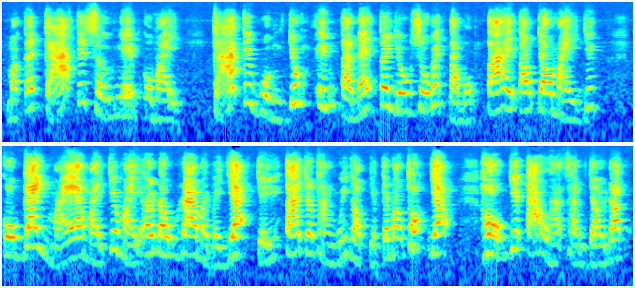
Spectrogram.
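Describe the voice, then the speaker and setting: A woman hosts an online voice chat and scolds in a furious, cursing rant. Her voice sits high and sharp in pitch. She sounds set back from the microphone, as if speaking across the room to her computer. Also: animated, fairly quick, distant mic. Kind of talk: angry rant. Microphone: computer voice chat mic.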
